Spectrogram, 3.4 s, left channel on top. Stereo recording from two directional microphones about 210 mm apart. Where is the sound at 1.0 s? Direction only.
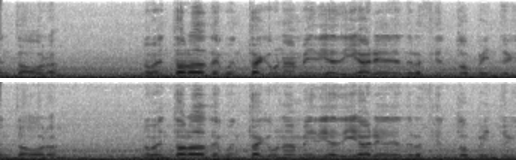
20° left (ahead or behind).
